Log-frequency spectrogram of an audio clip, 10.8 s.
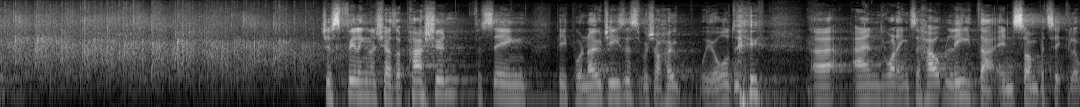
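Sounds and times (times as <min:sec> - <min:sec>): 
audience clapping: 0:00.0 - 0:03.9
speech: 0:03.2 - 0:10.7
laughter: 0:07.4 - 0:08.3.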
